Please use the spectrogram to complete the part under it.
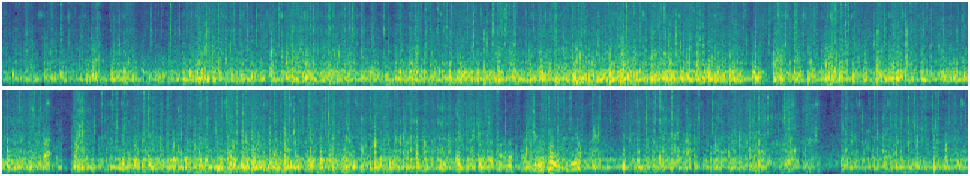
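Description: Bicycle tyres rattle and crunch over a rough stony track.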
